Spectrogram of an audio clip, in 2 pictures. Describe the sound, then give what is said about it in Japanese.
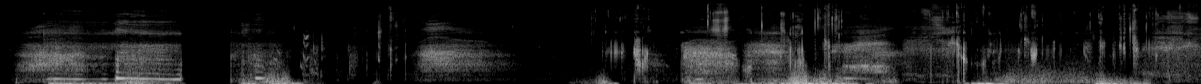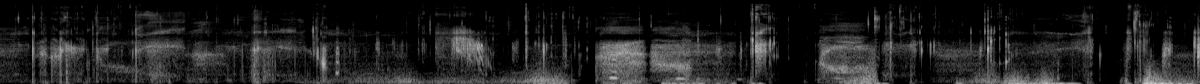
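Wet chewing and biting as food is eaten, with irregular squishy mouth sounds and pauses. Breathy gasps and sighs come between bites. “みんなで一緒にお口をあーんってしていただきまーす”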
